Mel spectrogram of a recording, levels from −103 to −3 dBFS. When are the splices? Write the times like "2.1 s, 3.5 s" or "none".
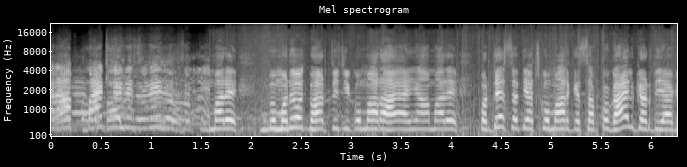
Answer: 1.6 s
